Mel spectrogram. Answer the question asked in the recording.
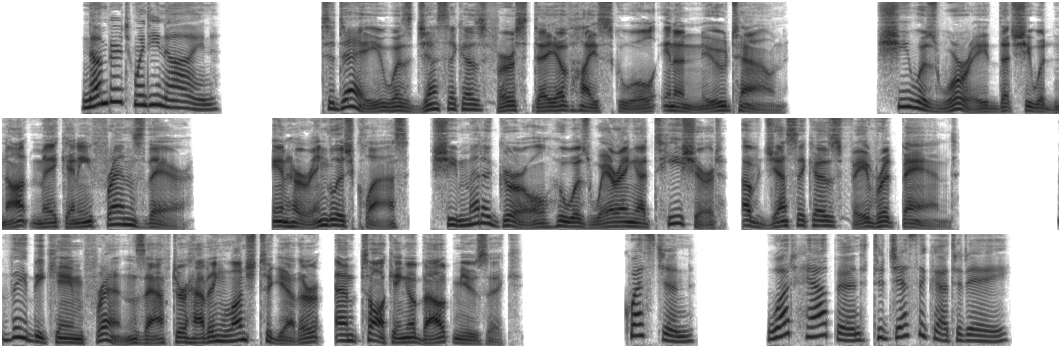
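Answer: She made a friend who likes the same band.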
